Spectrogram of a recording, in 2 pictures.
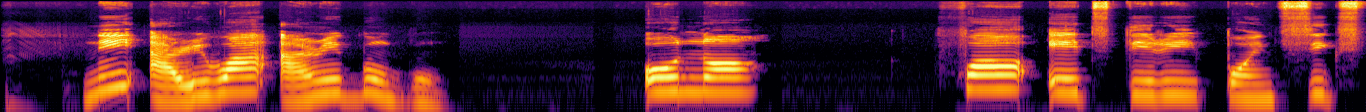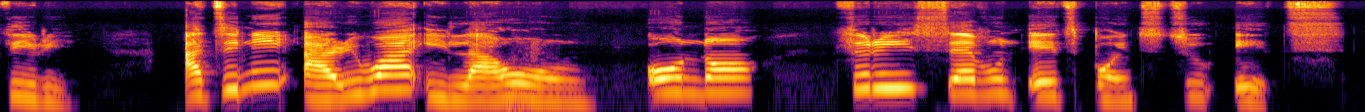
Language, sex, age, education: Yoruba, female, 30-45, tertiary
